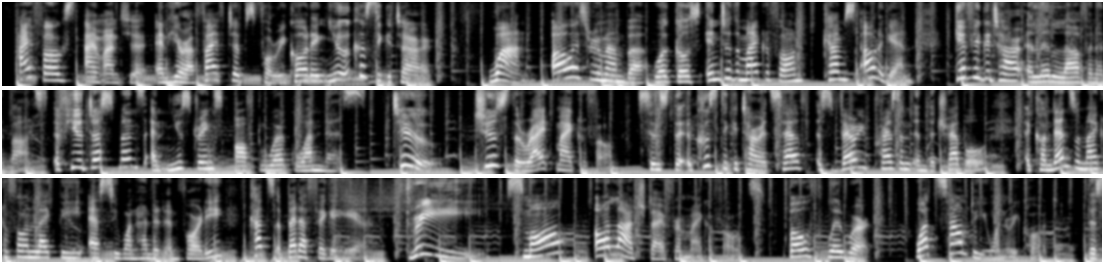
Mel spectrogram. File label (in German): Moderation Englisch happy; LOFT VOICES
